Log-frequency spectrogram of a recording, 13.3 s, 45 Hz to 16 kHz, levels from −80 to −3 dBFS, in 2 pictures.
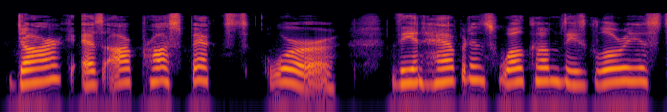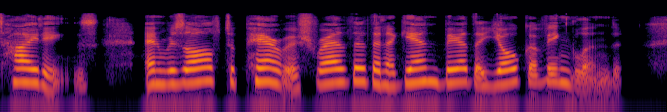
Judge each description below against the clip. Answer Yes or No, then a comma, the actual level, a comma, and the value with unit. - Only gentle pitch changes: Yes, narrow, 2.3 semitones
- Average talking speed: No, slow, 105 wpm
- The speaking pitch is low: No, high, 215 Hz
